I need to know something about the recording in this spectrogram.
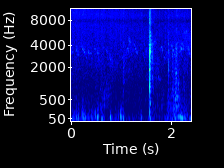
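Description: Cotton t-shirt fabric rustling as it is pulled on over the head, with gusts of wind on the microphone and a single sharp click about one and a half seconds in.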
